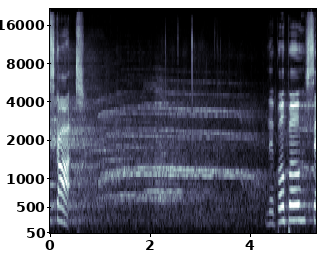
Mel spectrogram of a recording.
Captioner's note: audience cheering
